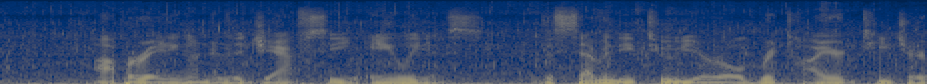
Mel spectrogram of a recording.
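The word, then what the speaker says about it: Jafsie: He officially adopted the secret code name Jofsy, cleverly derived from the phonetic pronunciation of his initials, JFC. Operating under the Jafsy alias, the 72-year-old retired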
